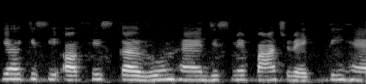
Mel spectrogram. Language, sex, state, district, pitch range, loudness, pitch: Hindi, female, Chhattisgarh, Raipur, 200-225 Hz, -17 LUFS, 210 Hz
